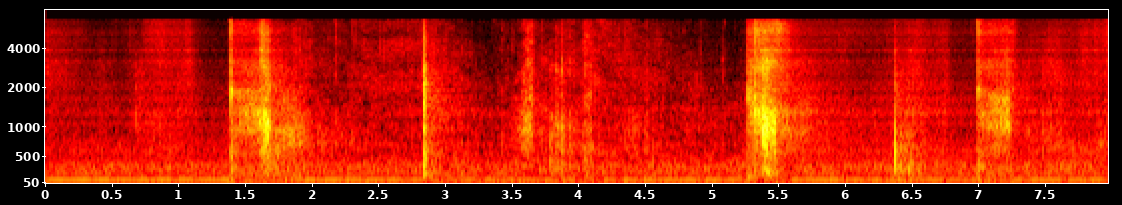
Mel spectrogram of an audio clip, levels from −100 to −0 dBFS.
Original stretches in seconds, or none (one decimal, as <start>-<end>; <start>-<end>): 1.8-5.2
